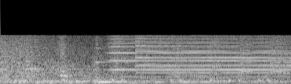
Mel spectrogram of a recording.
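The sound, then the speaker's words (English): A doorbell, shot with a gun rather than pushed, rings out, its bright sustained chime tones starting abruptly about a second in and lingering loudly over a busy, rumbling background. “he always shoots the doorbell rather than pushing.”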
